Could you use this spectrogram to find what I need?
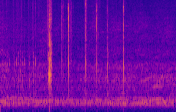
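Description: Spark plug wires snap and click as hands pull them off.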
